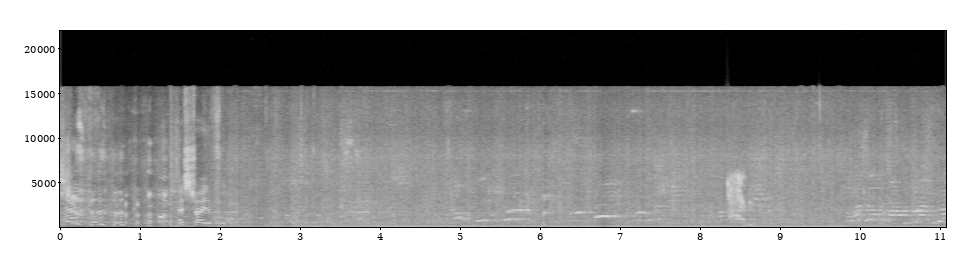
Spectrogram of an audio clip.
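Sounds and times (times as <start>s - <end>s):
loud low machinery hum: 0.0s - 11.0s
faint distant voices: 4.9s - 11.0s.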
